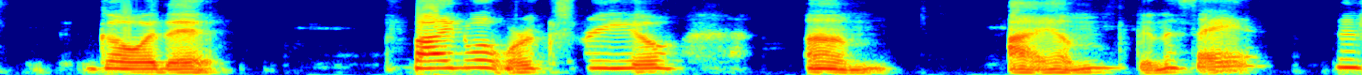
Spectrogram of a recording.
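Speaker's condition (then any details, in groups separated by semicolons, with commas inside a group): Cerebral palsy; quadriplegic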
